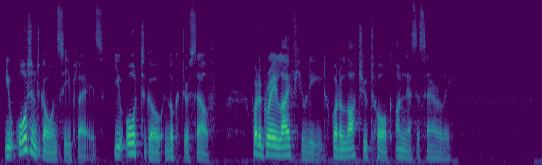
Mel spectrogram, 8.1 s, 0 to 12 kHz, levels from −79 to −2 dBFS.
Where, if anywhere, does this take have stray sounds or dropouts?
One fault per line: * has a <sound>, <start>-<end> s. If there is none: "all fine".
all fine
